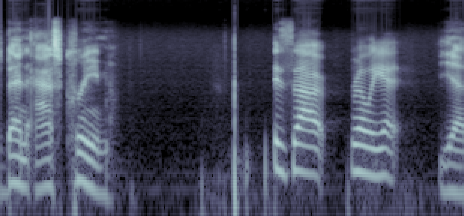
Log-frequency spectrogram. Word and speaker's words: Ben Askren: Oh, you said his name backwards. You said it wrong. It's Ben Askren.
